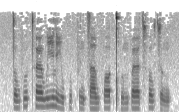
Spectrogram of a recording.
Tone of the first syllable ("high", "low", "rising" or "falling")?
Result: low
